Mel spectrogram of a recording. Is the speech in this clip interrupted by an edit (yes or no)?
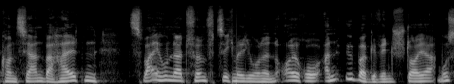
no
